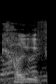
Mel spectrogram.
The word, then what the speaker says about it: Khalif: me further interesting that Khalif is pronounced more like with an H sound like Khalif lead the way I'm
